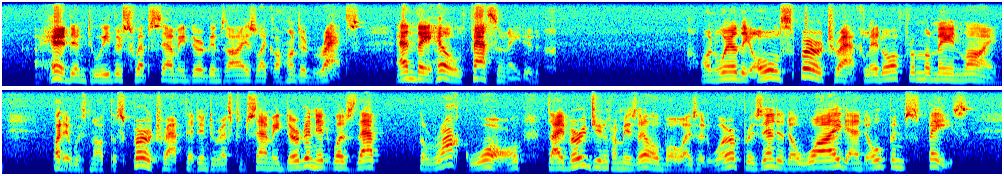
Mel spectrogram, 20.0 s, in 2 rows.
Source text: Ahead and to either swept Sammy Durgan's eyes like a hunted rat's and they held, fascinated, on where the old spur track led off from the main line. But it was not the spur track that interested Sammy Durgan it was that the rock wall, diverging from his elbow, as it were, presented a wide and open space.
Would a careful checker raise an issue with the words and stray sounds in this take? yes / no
no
